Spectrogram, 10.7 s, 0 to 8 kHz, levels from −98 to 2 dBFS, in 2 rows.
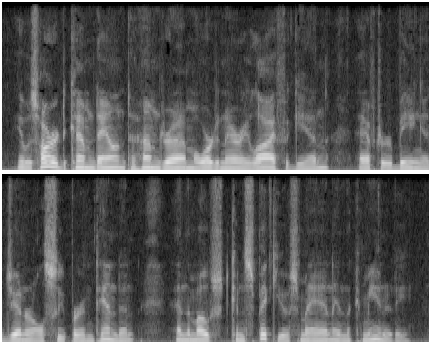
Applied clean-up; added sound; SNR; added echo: none; none; none; none.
